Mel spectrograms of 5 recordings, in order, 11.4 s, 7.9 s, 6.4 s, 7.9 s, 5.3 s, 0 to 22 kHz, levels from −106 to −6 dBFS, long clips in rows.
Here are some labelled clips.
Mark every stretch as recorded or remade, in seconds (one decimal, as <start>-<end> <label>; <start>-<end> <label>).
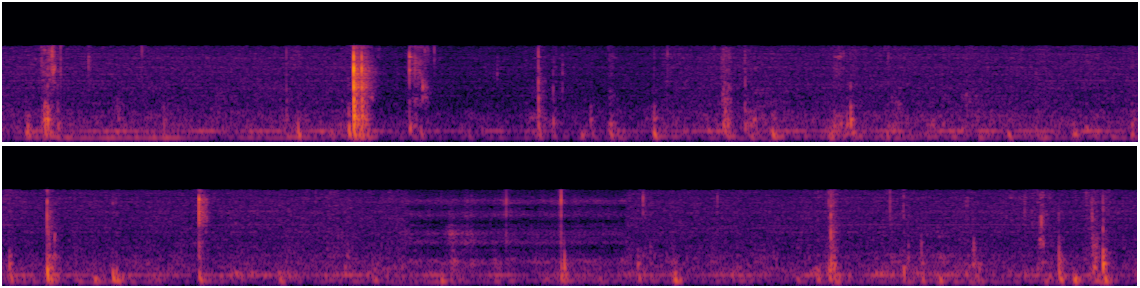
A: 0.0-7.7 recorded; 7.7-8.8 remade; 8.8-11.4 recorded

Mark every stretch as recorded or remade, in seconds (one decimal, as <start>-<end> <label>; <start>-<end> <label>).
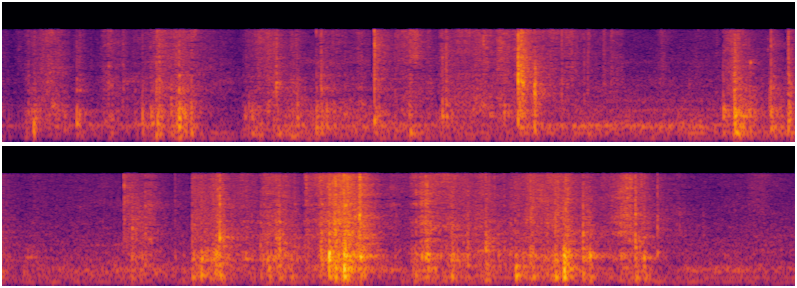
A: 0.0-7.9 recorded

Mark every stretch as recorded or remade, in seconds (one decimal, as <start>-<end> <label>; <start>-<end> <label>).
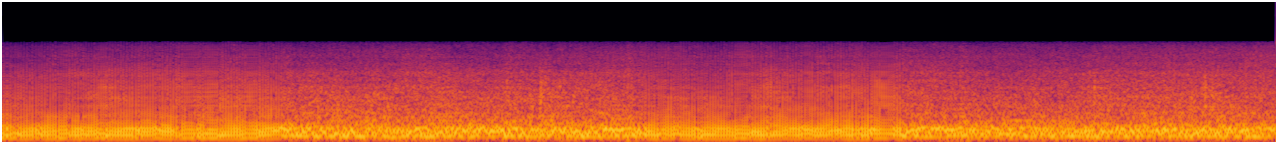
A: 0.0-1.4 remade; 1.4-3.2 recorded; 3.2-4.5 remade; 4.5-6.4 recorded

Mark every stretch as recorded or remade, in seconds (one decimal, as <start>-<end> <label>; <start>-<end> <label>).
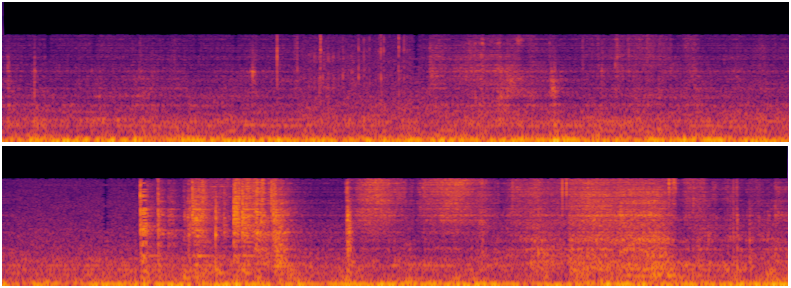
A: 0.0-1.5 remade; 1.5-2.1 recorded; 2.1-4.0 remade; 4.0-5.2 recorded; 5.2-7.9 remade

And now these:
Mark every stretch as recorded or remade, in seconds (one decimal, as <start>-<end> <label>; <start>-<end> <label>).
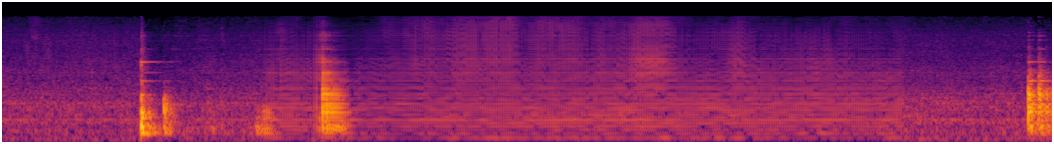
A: 0.0-1.3 recorded; 1.3-4.5 remade; 4.5-5.3 recorded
